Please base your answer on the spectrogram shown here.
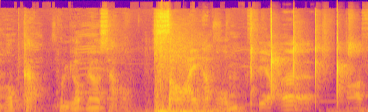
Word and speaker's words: Zoids: ไม่ คุ้น ชื่อ นะ ซอย นี้ ก็ คือ สะกด มา จาก z o ids นี่ ตาม ชื่อ นี้ เลย ญี่ปุ่น เขา ไม่ เรียก ซอย เ เรียก อะไร ซด ซด ซด อ่า ใช่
